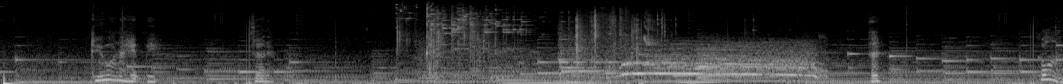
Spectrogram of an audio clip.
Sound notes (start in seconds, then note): 3.9 glass shattering; 6.2 screams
